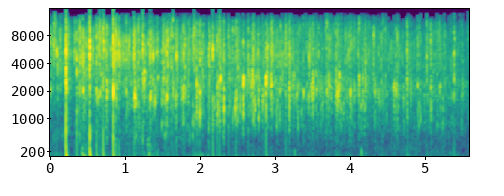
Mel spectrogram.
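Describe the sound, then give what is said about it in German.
Steady audience applause for a speaker after a talk, dense overlapping claps with a few sharper hand claps standing out, sustained evenly for several seconds without any talking. “Ein Applaus”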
